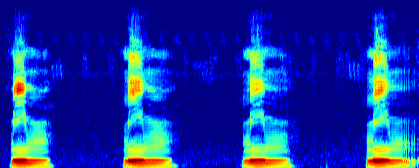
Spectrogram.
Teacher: মিম হচ্ছে আমাদের দুই ঠোটে শুকনা জায়গা একসাথে লেগে আওয়াজটা ছেড়ে দিবে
